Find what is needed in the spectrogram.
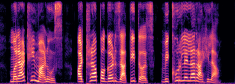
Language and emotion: Marathi, neutral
